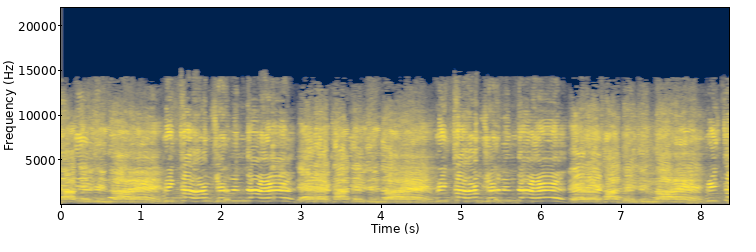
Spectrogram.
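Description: A crowd of men chanting a protest slogan in unison, the same short shouted phrase repeated over and over in a steady rhythm.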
